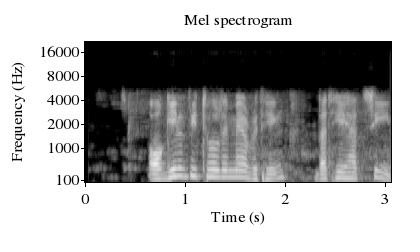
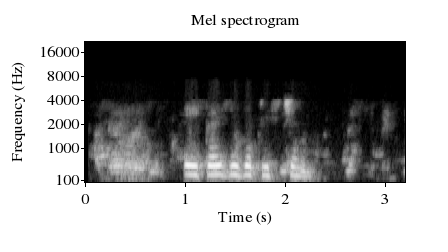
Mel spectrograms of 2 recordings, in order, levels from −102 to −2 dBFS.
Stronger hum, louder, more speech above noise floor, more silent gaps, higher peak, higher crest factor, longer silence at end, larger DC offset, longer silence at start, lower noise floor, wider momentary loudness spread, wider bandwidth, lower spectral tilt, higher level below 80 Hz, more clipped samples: neither; second, -21 LUFS vs -17 LUFS; second, 27 dB vs 37 dB; neither; about the same, -2 dBFS vs -2 dBFS; about the same, 20 dB vs 16 dB; second, 0 s vs 0.55 s; neither; first, 0.35 s vs 0.1 s; second, -48 dBFS vs -53 dBFS; second, 10 LU vs 17 LU; first, 5.8 kHz vs 4.1 kHz; first, -9.5 dB/octave vs -5 dB/octave; first, -54 dBFS vs -60 dBFS; neither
